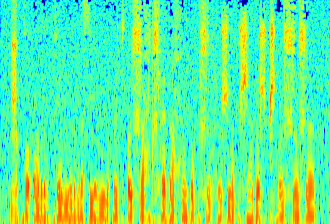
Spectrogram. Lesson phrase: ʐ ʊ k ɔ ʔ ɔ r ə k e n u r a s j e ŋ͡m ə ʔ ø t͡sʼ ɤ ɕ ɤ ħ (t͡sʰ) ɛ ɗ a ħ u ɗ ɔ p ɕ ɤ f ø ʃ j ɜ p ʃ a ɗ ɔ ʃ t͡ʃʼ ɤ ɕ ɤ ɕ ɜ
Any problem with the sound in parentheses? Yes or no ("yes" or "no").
yes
